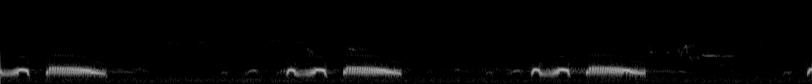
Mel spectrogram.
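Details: Spotted dove calling wild in forest, a deep bass one-kuk type that a decoy bird in training avoided. Three full phrases about three seconds apart, each two brief coos then a drawn-out rolled coo. Another bird chirps briefly near the end.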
